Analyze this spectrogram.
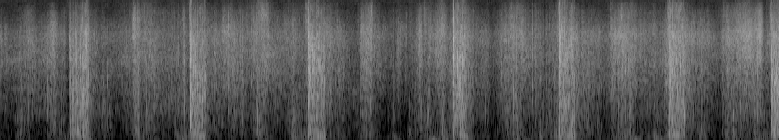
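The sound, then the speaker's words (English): Z brand paper towels are torn off a roll one after another to demonstrate the extra towels per roll, about a dozen crisp, rustling rips in a steady, quick rhythm, with no voices. “We'll demonstrate how many more towels by pulling off the extra towel, just the extra towels from a roll of Z.”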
